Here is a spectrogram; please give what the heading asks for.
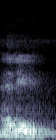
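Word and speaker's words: read: रीड। तो will have रीड। Third form में रीड ही होता है। हालांकि उसको प्रोनाउंस करते हैं रीड। तो राधा will have रेड story.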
